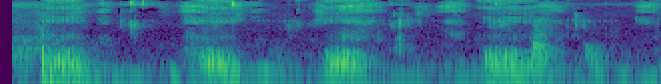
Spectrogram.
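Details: Gray Russian Blue cat purring while licking a hand and kneading on a person's stomach: low rumbling pulses swelling about once a second, with faint wet licking clicks above.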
